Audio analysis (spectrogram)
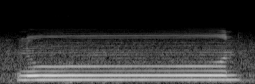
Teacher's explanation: کتنا پڑھیں گے ہم اسے؟ 6 کے مد کے برابر پڑھیں گے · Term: مد لازم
